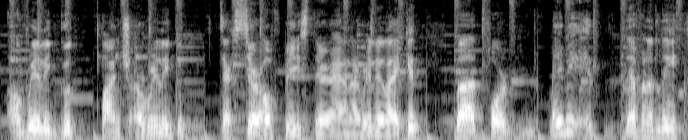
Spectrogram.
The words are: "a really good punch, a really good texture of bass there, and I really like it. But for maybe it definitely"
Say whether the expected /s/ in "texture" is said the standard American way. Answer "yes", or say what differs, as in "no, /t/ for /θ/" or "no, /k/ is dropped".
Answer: yes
